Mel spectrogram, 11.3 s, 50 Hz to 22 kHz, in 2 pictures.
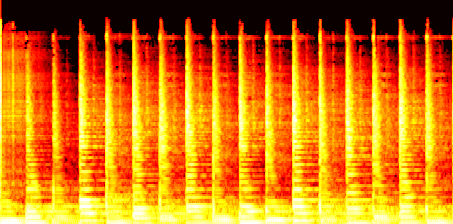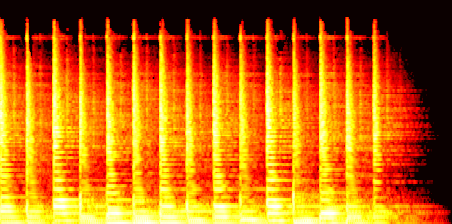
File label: Arp; Arp - Launch Countdown; Routed Sound; Serum 2 Expansion - Quantum Enforcer Vol.1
